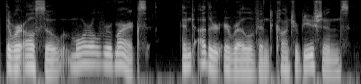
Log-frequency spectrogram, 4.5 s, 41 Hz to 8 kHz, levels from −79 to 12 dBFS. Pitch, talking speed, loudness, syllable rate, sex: 110 Hz, 120 wpm, -17 LUFS, 5.6 syllables/s, male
